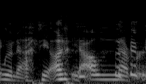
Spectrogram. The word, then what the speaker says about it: Lunathion: Lunathion. Yeah, I'll never say it right. Never. I think Lunation sounds better, but Lunathion.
